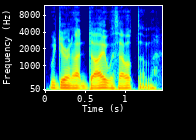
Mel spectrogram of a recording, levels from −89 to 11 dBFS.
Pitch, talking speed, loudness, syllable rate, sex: 100 Hz, 245 wpm, -15 LUFS, 5.3 syllables/s, male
